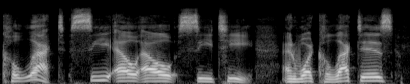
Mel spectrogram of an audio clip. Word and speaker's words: CLLCT: You have launched your own media empire in the sports card and collectibles space called Collect, CLLCT, but pronounced Collect.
